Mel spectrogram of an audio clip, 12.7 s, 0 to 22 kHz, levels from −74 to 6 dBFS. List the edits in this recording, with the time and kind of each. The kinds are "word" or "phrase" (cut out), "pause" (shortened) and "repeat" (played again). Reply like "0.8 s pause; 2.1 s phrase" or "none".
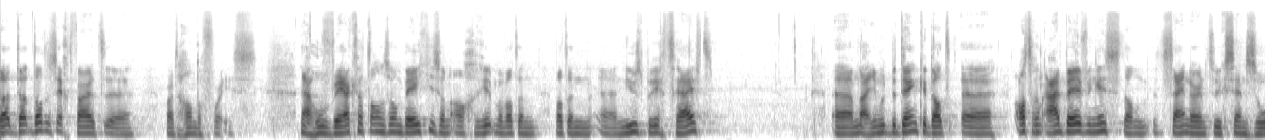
10.1 s pause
